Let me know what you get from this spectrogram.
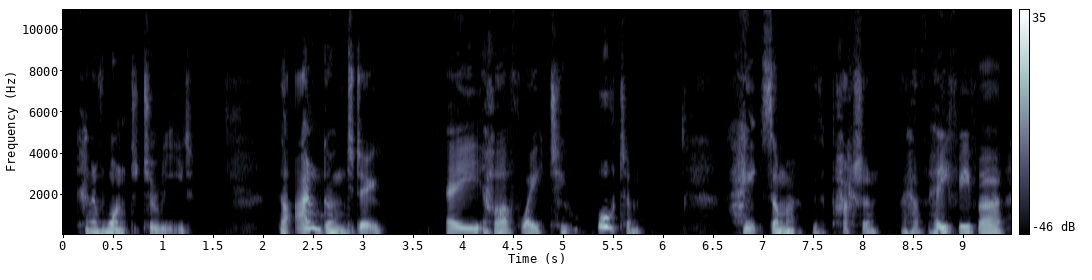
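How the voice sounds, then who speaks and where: A middle-aged woman, croaky from a frog in her throat, chatting to camera in a rambling way full of ums and throat clearing. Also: on the low side, darkish tone. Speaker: book and art YouTuber. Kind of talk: casual chat to camera.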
